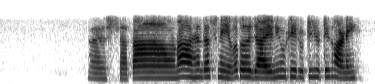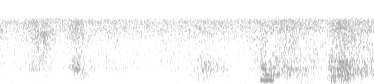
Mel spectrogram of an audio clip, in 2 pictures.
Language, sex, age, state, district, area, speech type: Dogri, female, 30-45, Jammu and Kashmir, Reasi, rural, conversation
